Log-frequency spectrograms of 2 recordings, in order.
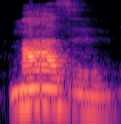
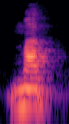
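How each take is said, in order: First: A vowel is released after the final consonant. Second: The final consonant is closed and cut short. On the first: The speaker calls it wrong. "it is not 마즈" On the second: The speaker calls it right. "we have to close and cut"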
